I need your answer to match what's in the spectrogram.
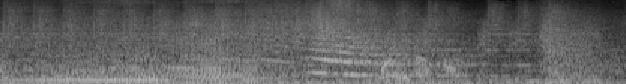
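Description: A dog's rescue vehicle engine drones steadily as it drives up a ramp into a mobile pit stop, revving with a rising whine about halfway through before settling back into a loud, continuous rumble. No one speaks.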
